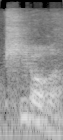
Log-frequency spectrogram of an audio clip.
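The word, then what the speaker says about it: Peter: 존 말고 또 많이 쓰는 이름 가운데 피터 있죠. 미국식으로 발음하면 피러가 되겠죠.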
